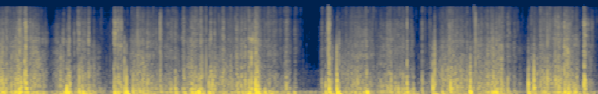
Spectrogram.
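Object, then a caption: Polyethylene foam sheet. A flat, solid, white closed-cell polyethylene foam sheet is scratched with long glittery acrylic nails. The result is a dense run of soft, low scratching and crackling strokes with short gaps and very little ring.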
